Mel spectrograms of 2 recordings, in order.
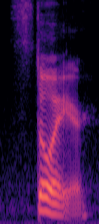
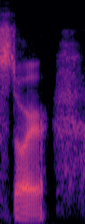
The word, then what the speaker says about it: Steuer: And tell me again how to pronounce his last name. Nathan Steuer. Steuer. Okay. I thought it was Steuer.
